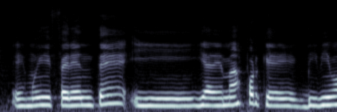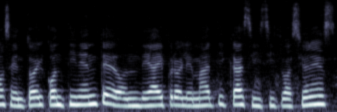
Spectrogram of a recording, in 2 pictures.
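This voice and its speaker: A dark, mellow tone at a moderate pace, with monotone, flat intonation. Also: woman. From Argentina. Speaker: Mapuche academic. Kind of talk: interview. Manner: halting, many fillers and repeats.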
